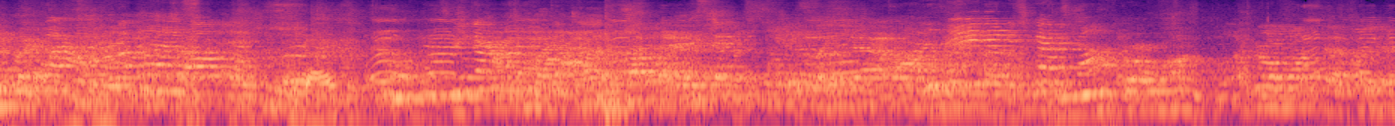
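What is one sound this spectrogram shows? A woman speaks to a group of children.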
